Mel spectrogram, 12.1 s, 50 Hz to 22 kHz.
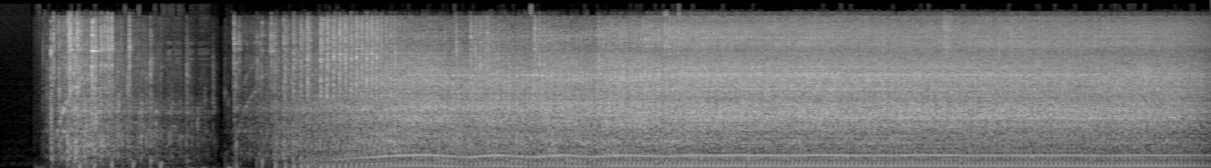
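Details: Troy-Bilt riding mower with Kohler 7000 engine, after won't-start/stay-running repair: after handling noise the single engine catches and settles into a steady, even drone at constant speed with no stumbling; normal running.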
